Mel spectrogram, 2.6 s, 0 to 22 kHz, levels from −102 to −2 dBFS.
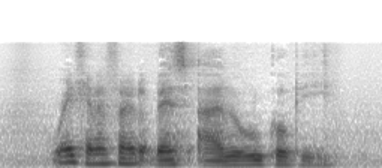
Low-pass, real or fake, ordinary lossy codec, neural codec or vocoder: none; fake; none; codec, 16 kHz, 0.5 kbps, FunCodec, trained on LibriTTS, 25 frames a second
